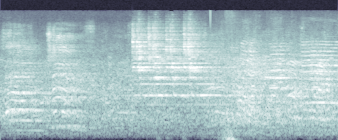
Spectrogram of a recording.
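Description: Boxing ring bell rung about halfway through, a steady metallic ring that fades over a second or two, signalling the start of the round. A voice calls out just before it.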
